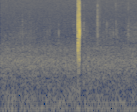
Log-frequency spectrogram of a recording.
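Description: A single sharp snip of hand bypass pruners cutting through the trunk of a young fig tree, a little past a second in, over a low background rumble.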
